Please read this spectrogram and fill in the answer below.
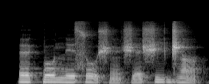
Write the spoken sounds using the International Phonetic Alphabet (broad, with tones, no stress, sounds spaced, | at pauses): ɛ˦ k͡p o˦ n e˦ s o˦˨ ʃ ɛ̃˨ ʃ ɛ˨˦ ʃ i˦ d͡ʒ ã˦˨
